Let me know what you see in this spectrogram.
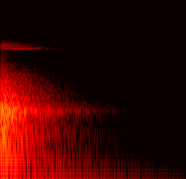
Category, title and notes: Sound effects > Electronic / Design
BURIED RESONANT CAVE HIT
BASSY, BOOM, DEEP, DIFFERENT, EXPERIMENTAL, EXPLOSION, HIPHOP, HIT, IMPACT, INNOVATIVE, LOW, RAP, RATTLING, RUMBLING, TRAP, UNIQUE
